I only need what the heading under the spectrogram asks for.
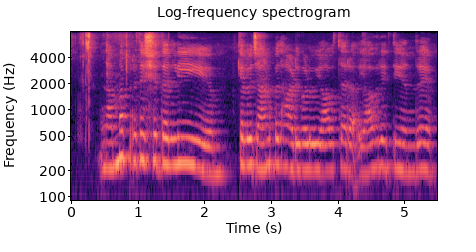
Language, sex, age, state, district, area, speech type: Kannada, female, 18-30, Karnataka, Tumkur, rural, spontaneous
